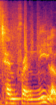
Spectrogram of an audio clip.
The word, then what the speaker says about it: Tempranillo: about to taste a tempra nilo is how you pronounce it uh tempranillo from Spain um which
